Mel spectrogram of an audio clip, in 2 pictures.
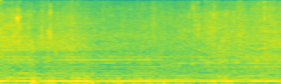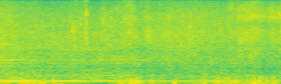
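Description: Boom boat's engine running steadily as the little log-handling boat manoeuvres among floating logs, with the wash of its churned water and some wind on the microphone.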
